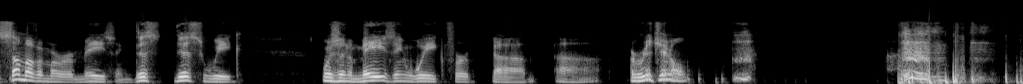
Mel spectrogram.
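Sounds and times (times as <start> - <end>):
speech: 0.0 - 2.5, 3.2 - 7.6, 9.0 - 9.7
person clearing throat: 7.2 - 7.6, 8.9 - 10.2.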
